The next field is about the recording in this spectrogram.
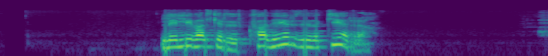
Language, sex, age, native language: Icelandic, female, 60-69, Icelandic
